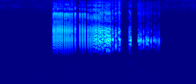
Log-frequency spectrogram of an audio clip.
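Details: Pig the hedgehog, sleeping, gives a single rasping, noisy snore lasting about a second, with a brief catch near its end, against otherwise quiet surroundings.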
